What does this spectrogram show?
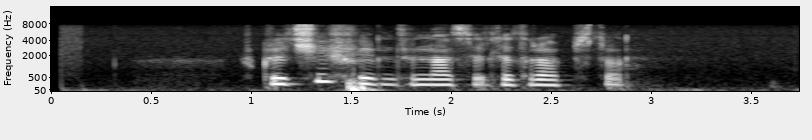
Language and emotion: Russian, neutral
